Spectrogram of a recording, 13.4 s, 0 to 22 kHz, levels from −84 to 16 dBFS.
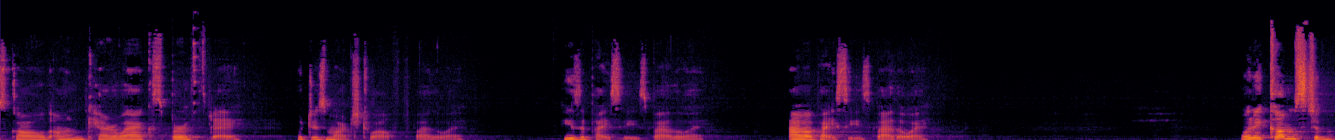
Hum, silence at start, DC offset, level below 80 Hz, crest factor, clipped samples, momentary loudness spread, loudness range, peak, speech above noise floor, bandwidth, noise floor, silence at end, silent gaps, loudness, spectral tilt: none; 0 s; under 0.1%; -76 dBFS; 24 dB; under 0.1%; 20 LU; 7 LU; -2 dBFS; 46 dB; 19.5 kHz; -69 dBFS; 0 s; none; -23 LUFS; -4 dB/octave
